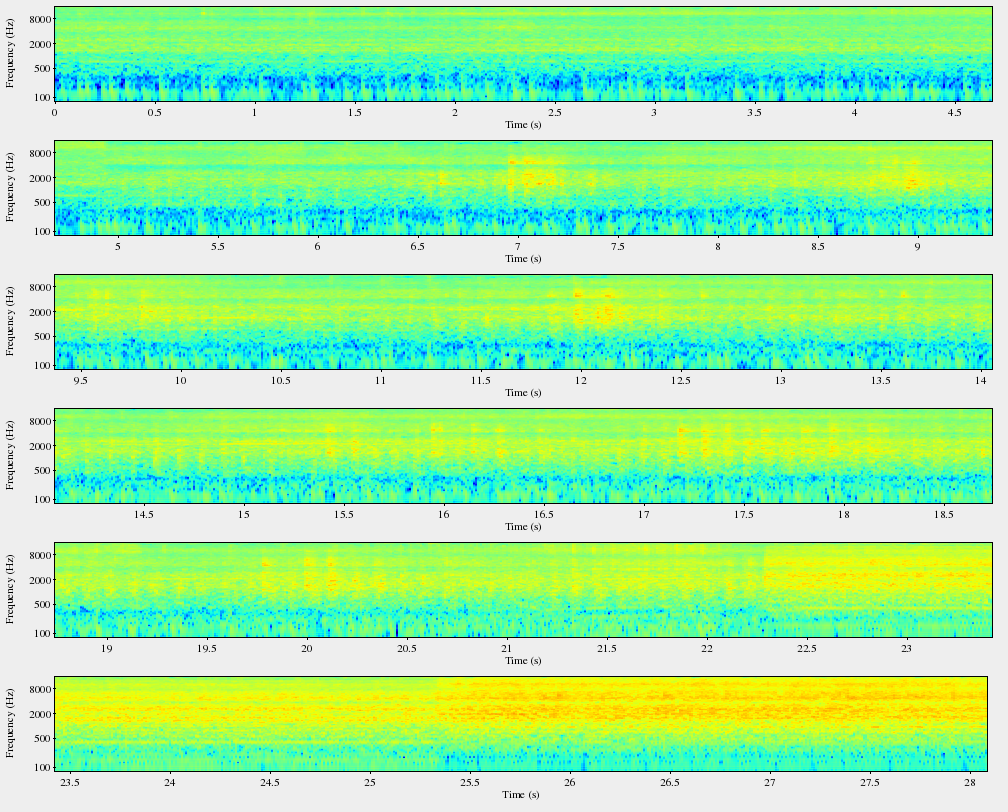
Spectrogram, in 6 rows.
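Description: Heavy engines running: a tracked bulldozer working on the snow, with a few short clanks. After about 22 s a steady, louder drone takes over, from a diesel generator set running inside a container module.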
